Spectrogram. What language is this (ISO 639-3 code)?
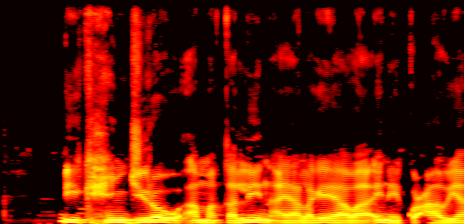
som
